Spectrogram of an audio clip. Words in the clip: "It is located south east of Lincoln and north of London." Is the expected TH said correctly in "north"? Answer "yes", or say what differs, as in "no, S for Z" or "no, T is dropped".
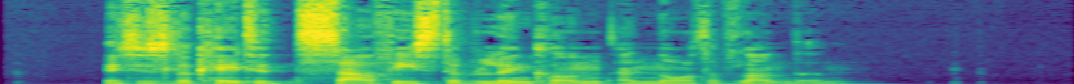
yes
